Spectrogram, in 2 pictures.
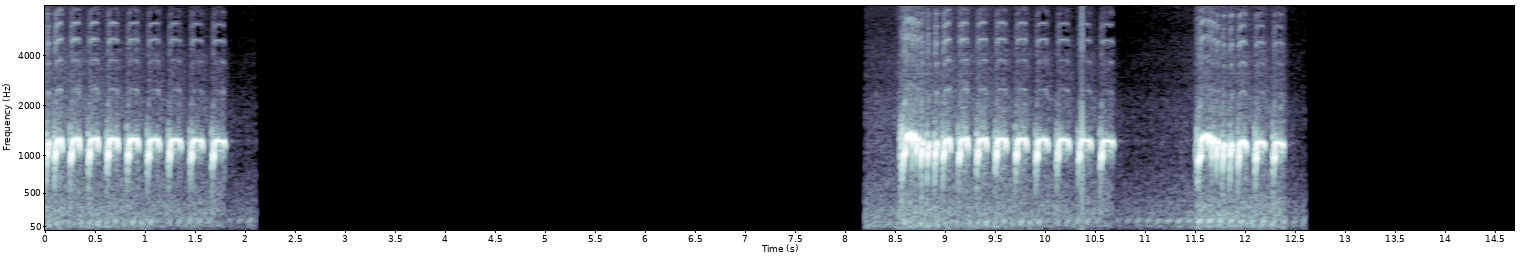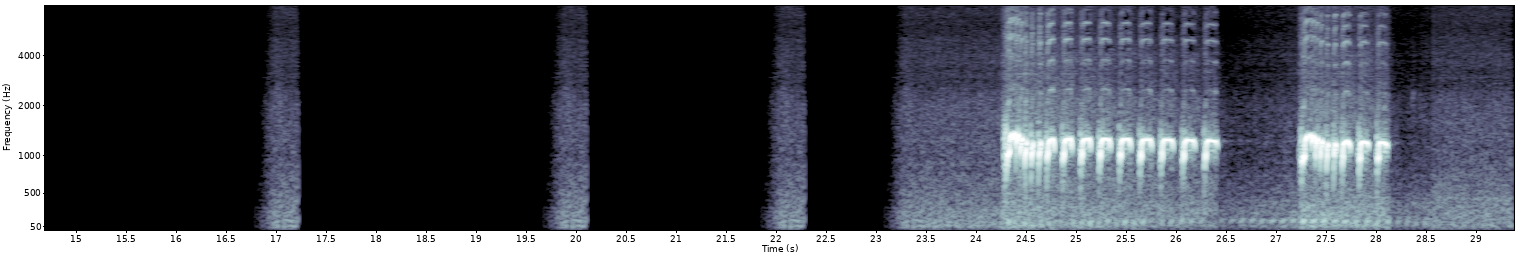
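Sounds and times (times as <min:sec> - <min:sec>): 
Zebra dove staccato cooing song: 0:00.0 - 0:02.0, 0:08.5 - 0:10.8, 0:11.4 - 0:12.6, 0:24.2 - 0:28.3.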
